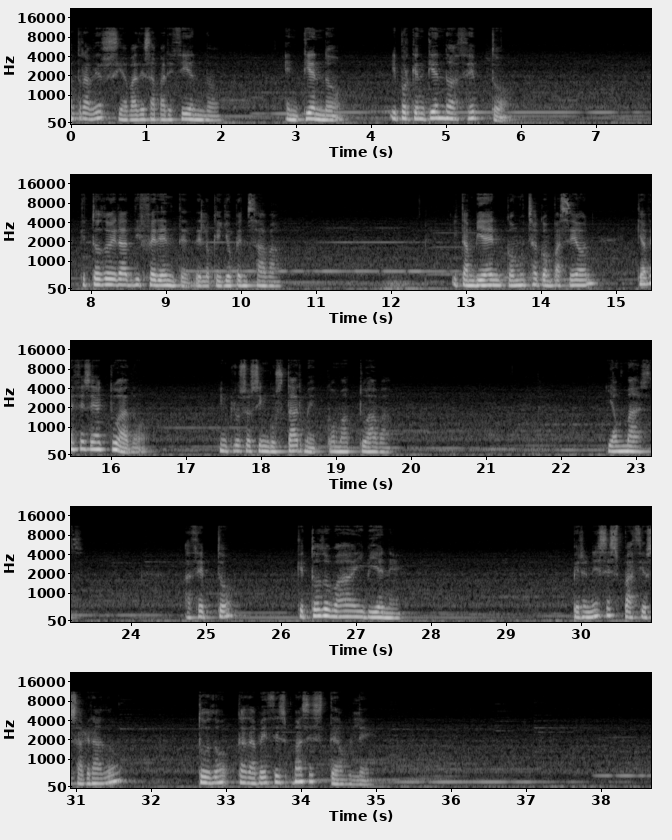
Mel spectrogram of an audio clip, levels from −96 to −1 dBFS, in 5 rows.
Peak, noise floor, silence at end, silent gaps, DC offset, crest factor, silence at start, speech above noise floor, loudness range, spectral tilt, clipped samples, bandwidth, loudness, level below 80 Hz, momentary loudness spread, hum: -14 dBFS; -58 dBFS; 0 s; none; under 0.1%; 18 dB; 0 s; 28 dB; 7 LU; -7.5 dB/octave; under 0.1%; 11.5 kHz; -32 LUFS; -60 dBFS; 24 LU; none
